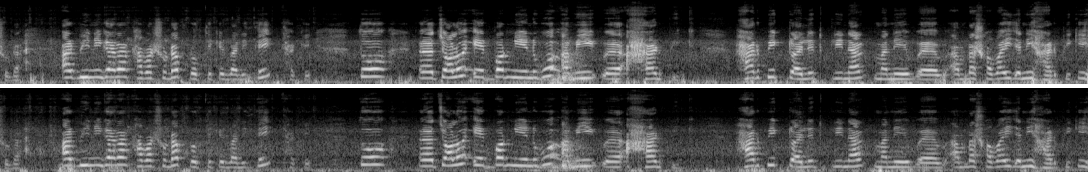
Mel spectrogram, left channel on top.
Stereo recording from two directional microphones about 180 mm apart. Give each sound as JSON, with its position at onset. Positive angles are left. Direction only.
{"t": 0.6, "sound": "speech", "side_deg": -5}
